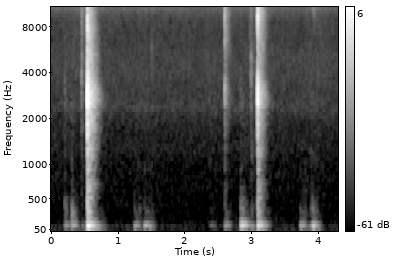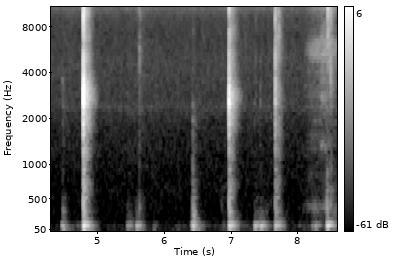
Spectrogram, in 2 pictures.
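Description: Square diamond-painting drills clicking into place one after another as a drill pen presses them onto the canvas: a series of sharp, irregular clicks, about two a second.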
